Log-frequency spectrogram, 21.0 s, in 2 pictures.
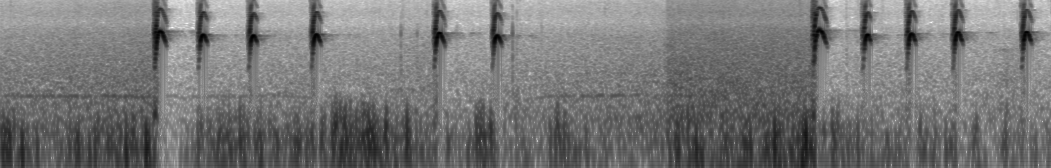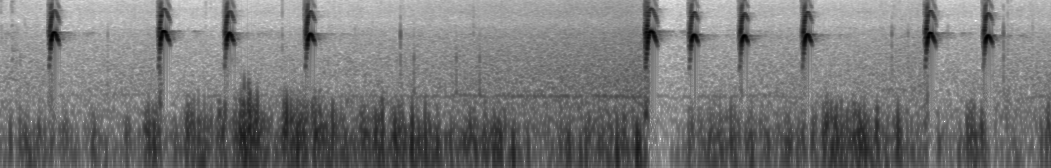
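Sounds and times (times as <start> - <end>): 
Alpine marmot Marmota marmota giving shrill whistles: 1.5 - 3.4, 4.3 - 5.1, 8.1 - 10.4, 11.0 - 11.2, 12.1 - 13.0, 13.6 - 13.8, 17.0 - 18.8, 19.8 - 20.6.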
